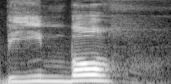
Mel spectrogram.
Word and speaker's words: Bimbo: It's pronounced bimbo.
